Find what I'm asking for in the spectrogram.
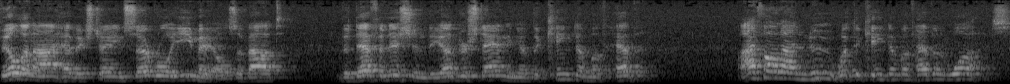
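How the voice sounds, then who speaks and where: Speaking at a moderate pace, a man has a high pitch. Audible room echo and noticeable background noise surround his voice. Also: ordinary pitch variation. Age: 60s. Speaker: pastor. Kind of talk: sermon.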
